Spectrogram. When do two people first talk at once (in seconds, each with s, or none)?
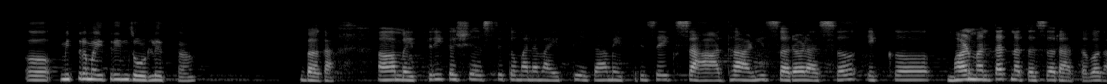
none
